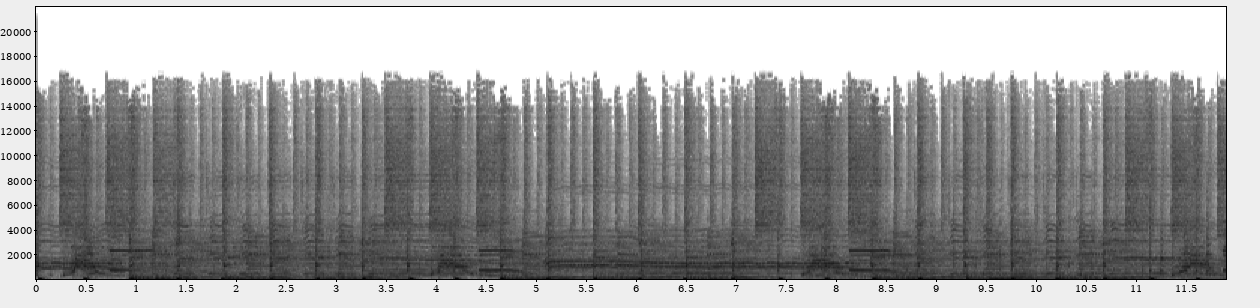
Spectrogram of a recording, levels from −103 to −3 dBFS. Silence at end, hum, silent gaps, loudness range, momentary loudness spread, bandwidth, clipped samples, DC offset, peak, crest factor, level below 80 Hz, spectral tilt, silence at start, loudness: 0 s; none; none; 1 LU; 3 LU; 17 kHz; under 0.1%; under 0.1%; 0 dBFS; 16 dB; -22 dBFS; -3 dB/octave; 0 s; -16 LUFS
